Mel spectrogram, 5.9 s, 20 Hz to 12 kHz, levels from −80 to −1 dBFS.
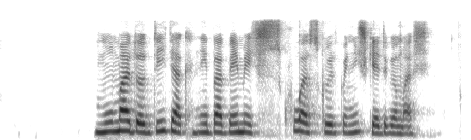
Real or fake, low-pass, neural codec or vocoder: fake; 7.2 kHz; codec, 16 kHz, 2 kbps, X-Codec, HuBERT features, trained on LibriSpeech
